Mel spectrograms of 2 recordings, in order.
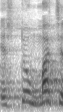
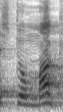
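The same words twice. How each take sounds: First: स्टोमच closing on a "ch" sound; wrong pronunciation. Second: स्टोमक closing on a firm "k"; स्टोमक with CH sounded as K; correct pronunciation. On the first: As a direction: say स्टोमच with final च. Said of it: "स्टोमच नहीं है". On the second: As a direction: stress the corrected स्टोमक, final क. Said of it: "तो ये स्टोमक है". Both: Shown as a demonstration.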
